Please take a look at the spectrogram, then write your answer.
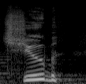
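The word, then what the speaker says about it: shuv: The Hebrew word here is pronounced shub.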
